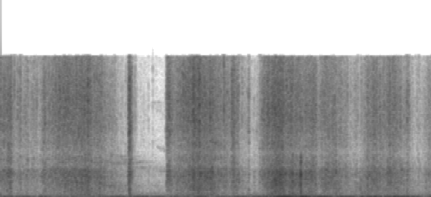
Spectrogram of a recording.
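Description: Thin plastic shopping bag rustling and crinkling as a potted seedling is worked out of it by hand, with a brief lull about a second and a half in. A faint steady low hum runs underneath.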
